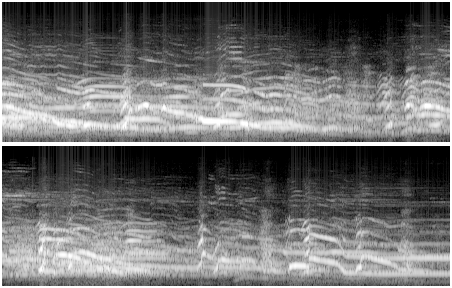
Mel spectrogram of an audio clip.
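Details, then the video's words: Chorus from a Siberian Husky team, several dogs howling at once with bending, wavering wails, interspersed with short sharp yips and quick upward-swooping cries throughout. "Siberian Husky Dog Team Howling"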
